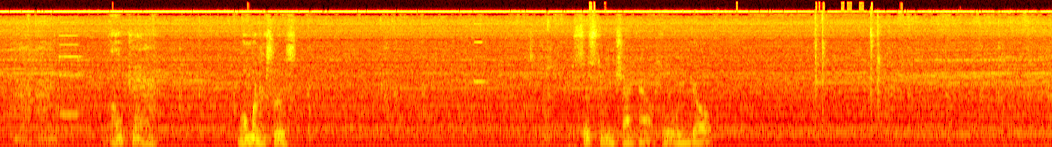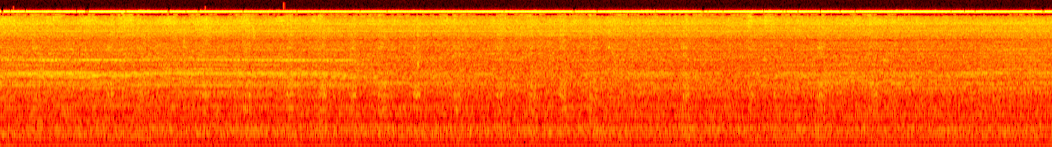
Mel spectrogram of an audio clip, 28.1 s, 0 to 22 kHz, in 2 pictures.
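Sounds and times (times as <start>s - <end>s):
computer fans and hard drives whirring: 0.0s - 28.0s
sharp clicks: 10.8s - 11.8s.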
